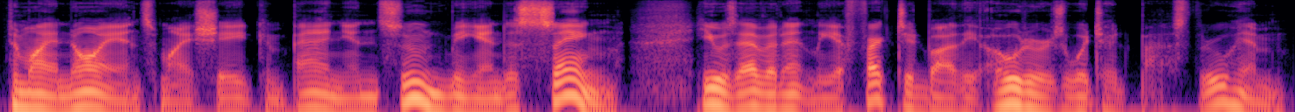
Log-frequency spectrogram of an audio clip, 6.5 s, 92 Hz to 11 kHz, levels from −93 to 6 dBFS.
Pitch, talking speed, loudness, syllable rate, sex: 95 Hz, 195 wpm, -19 LUFS, 5.8 syllables/s, male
